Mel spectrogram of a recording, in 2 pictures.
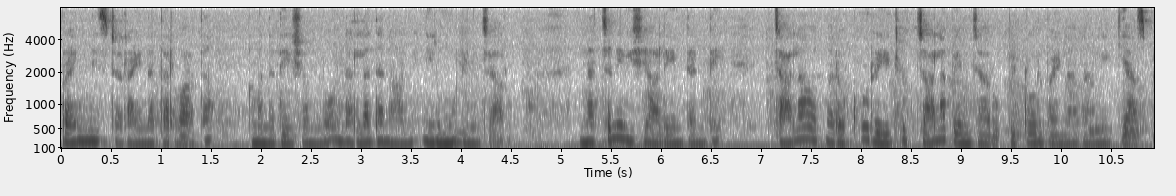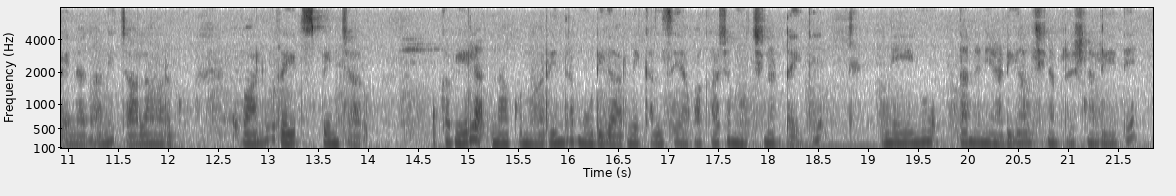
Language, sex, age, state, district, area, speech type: Telugu, female, 30-45, Andhra Pradesh, N T Rama Rao, rural, spontaneous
